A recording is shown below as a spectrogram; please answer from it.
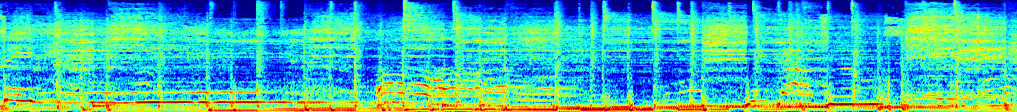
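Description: Live reggae band playing an instrumental passage: an electric guitar plays held, sliding lead notes over bass and a drum kit.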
